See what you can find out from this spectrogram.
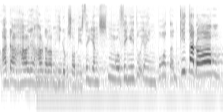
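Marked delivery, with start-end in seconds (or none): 3.6-4.4 loud, high exclamation; high, punched-out pulpit cry; emphatic shout. Real, not acted. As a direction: shout it out at the congregation. Preacher shouts emphatic answer.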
